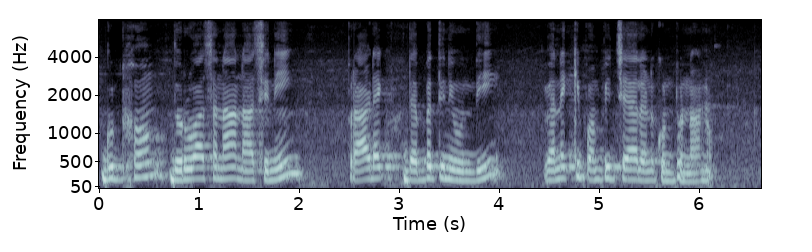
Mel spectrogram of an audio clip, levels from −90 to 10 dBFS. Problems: constant background noise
